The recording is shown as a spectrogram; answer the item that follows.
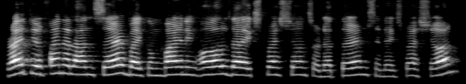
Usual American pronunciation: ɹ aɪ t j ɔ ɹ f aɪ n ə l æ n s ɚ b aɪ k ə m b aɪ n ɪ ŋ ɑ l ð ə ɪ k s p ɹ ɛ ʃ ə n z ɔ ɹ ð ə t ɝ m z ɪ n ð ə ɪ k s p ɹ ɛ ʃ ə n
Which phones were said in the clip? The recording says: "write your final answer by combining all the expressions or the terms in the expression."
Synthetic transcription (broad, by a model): ɹ aɪ t j ɔ ɹ f aɪ n ə l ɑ n s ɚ b aɪ k ə m b aɪ n ɪ ŋ ɑ l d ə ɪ k s p ɹ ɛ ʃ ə n s ɔ ɹ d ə t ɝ m s ɪ n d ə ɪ k s p ɹ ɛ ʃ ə n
